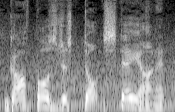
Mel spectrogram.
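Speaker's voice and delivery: ordinary talk, nothing marked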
